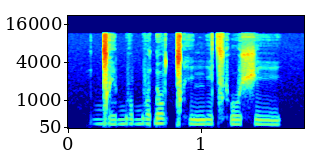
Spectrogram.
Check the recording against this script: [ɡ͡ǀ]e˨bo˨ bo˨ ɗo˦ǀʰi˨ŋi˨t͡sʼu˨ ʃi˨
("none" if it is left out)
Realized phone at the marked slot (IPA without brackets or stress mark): ɡ͡ǀ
